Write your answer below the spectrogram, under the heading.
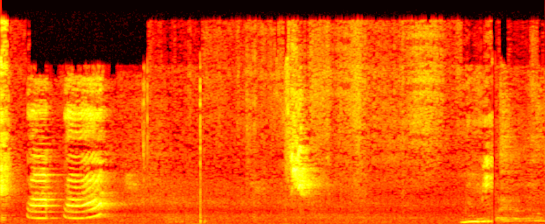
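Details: A pet rose-ringed parakeet talking indoors, with two quick, nasal, harmonic-rich syllables like a word said twice. Quiet room hiss follows, then a brief squeaky call near the end.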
